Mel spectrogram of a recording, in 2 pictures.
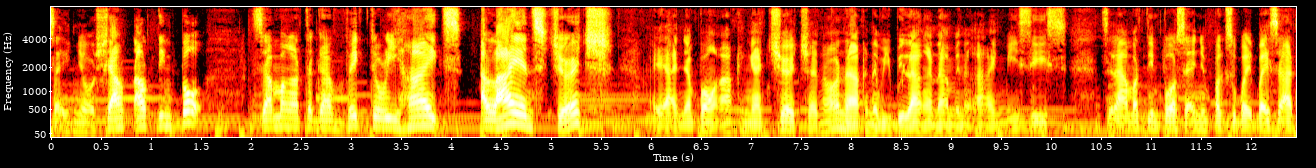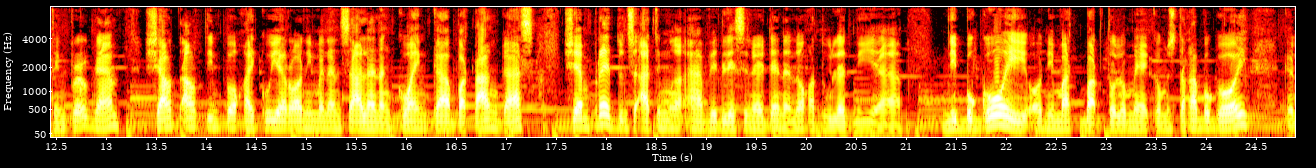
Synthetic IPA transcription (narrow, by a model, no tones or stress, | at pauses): sɐ̰ʔɪɲːo̞ʃawt̪ʔawt̪̚d̪ɪŋpo̞sɐmɐŋat̪ɐɡavɪk̚t̪oɹiɦajt̪sʔɐlajɐnst͡ʃɛɹt͡ʃ | ʔɐ̰ja̰ɲɐpo̞ʔɐŋʔa̰ːkɪŋɐt͡ʃɛɹt͡ʃʔɐno̞nɐʔa̰ːkɪnɐbiːbɪlaːŋɐnːa̰ːmɪnːɐ̰ŋʔa̰ːkɪŋmiːsɪsː | ɐlaːmɐt̪̚d̪ɪnpo̞sɐʔɪɲːoŋpɐɡ̚sʊbɐjbajsɐʔa̰ːt̪ɪŋpɹoɡɹam | ʃawt̪ʔawt̪̚d̪ɪnpo̞kɐjkuːjɐɾo̞nimɐnɐnsaːlɐnɐŋkwɛŋkɐbɐt̪aŋɡɐs | ʃɛmpɾɛd̪ʊnsɐʔa̰ːt̪ɪŋmɐŋa̰ʔavɪd̪lisɛnɛɹd̪ɛnɐno̞kɐt̪uːlɐd̪̚nia | nibʊɡojʔo̞̰nimat̪̚bɐɾt̪olomɛkomʊst̪ɐkɐbʊɡo̞j | ɡ̥ɐ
